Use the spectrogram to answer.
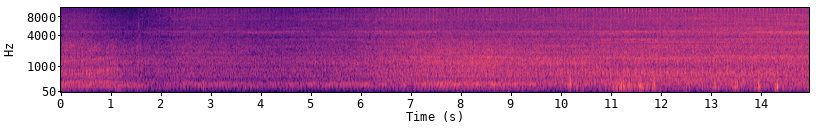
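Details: BMW M54B25 at warm idle: even tapping about four per second, heavier toward end, located front right; appears only after warm-up; VANOS ruled out, diagnostics normal; owner wonders about chain, cause unconfirmed.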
